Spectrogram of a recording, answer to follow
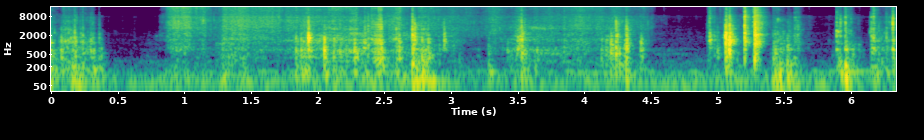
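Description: Clear plastic packaging from unboxed miniature figures being handled and gathered up: a crinkling, crackling rustle with scattered clicks, and a quick run of sharp crackles about five seconds in.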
